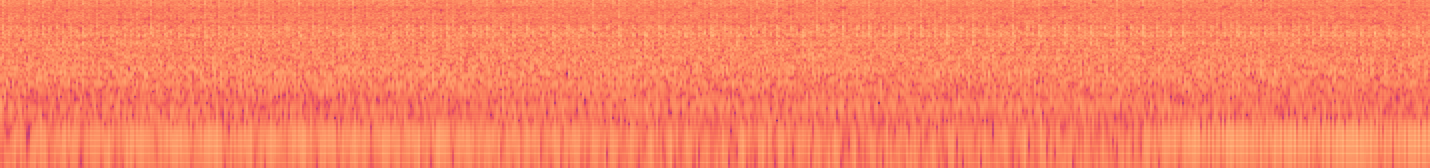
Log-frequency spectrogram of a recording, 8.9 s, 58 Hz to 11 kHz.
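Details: Toyota Tercel, freshly reinstalled 3A-C engine, idling cold with no coolant hooked up while ignition timing is set. Steady low drone with a fairly even pulse, settling slightly near the end. Cold idle.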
